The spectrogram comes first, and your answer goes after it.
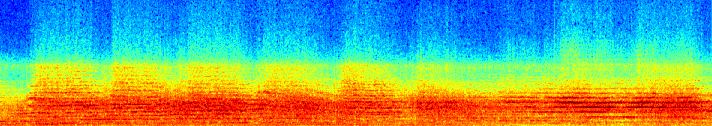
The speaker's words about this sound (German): Stukas greifen an.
